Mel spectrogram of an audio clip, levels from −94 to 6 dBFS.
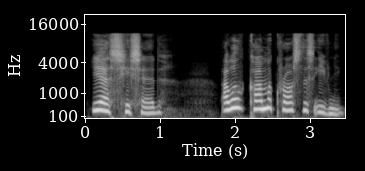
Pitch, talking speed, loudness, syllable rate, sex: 245 Hz, 155 wpm, -16 LUFS, 4.9 syllables/s, female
